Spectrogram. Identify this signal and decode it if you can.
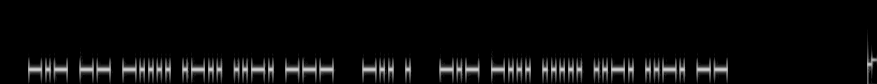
Morse code, heard as a keyed tone, about 28 wpm, 700 Hz. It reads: KM6LFO DE KB5FFM
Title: USA Callsign DE Callsign - 6 Characters - 28wpm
